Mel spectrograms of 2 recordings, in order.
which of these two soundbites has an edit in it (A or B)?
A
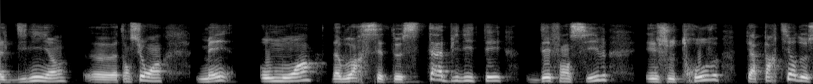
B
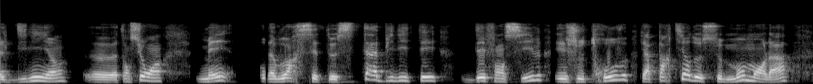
B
